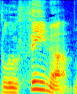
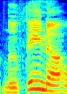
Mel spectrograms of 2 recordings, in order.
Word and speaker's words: Lucena: which is spelled L-U-C-E-N-A, and is actually, the C is pronounced like a th. It says Luthina. Luthina, which is southern Spain.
